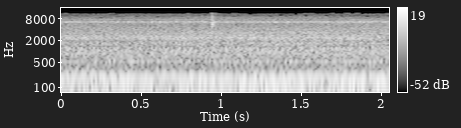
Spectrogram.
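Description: Loader's diesel engine running steadily at low throttle, about a quarter throttle, heard from inside the cab as an even low drone; the engine is running well.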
